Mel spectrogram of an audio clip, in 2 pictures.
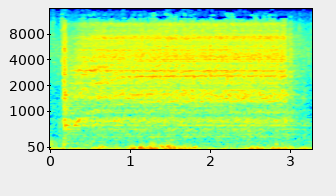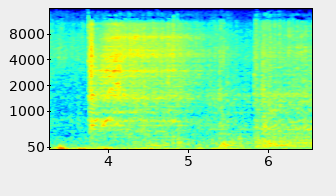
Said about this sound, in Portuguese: O gerador está junto a um grande depósito com capacidade para 10 mil litros de água. Já está a captar água.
